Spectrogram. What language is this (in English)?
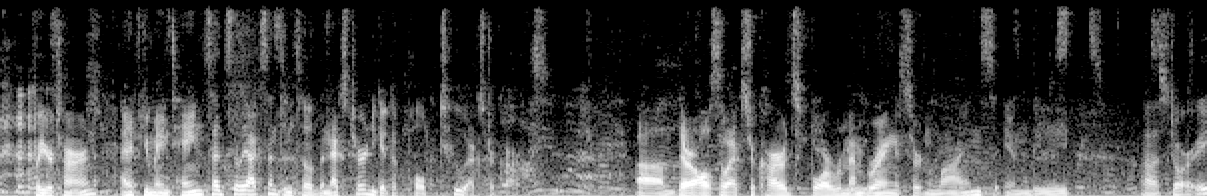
English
